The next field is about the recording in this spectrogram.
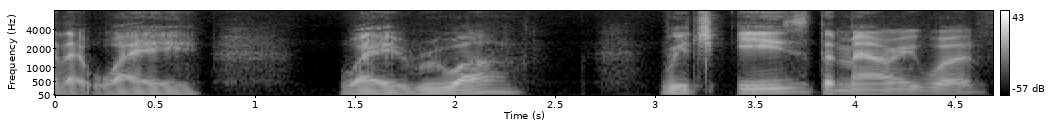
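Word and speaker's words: wairua: Way rua, which is the marry word for spirit.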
